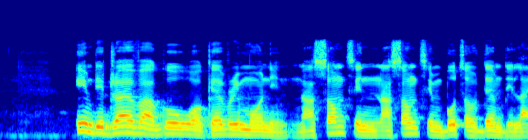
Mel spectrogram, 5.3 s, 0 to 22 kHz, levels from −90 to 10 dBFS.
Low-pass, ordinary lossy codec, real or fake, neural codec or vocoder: none; none; real; none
